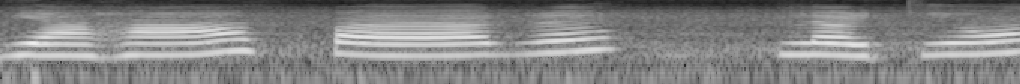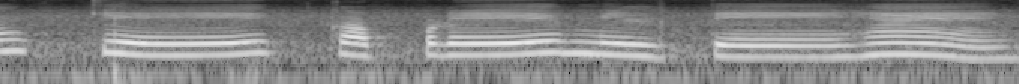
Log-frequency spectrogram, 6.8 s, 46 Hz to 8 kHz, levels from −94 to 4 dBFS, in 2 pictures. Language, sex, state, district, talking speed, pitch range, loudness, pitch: Hindi, male, Madhya Pradesh, Dhar, 60 wpm, 270-300 Hz, -13 LUFS, 280 Hz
